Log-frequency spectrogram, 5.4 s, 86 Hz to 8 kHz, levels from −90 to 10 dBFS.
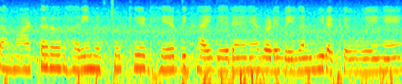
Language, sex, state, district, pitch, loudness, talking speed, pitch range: Hindi, female, Chhattisgarh, Raigarh, 180 Hz, -16 LUFS, 180 wpm, 175-195 Hz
